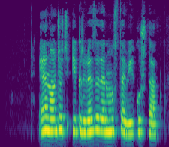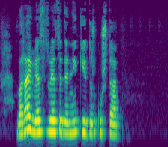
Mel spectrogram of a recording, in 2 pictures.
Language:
Mari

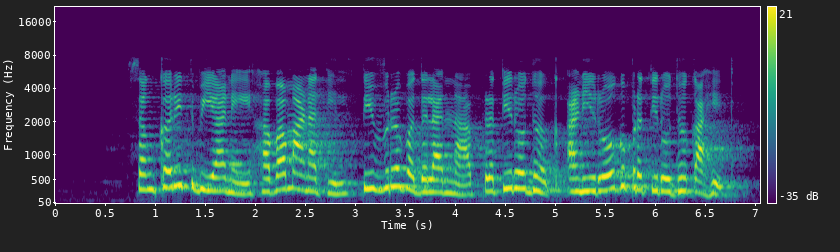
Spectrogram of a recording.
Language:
Marathi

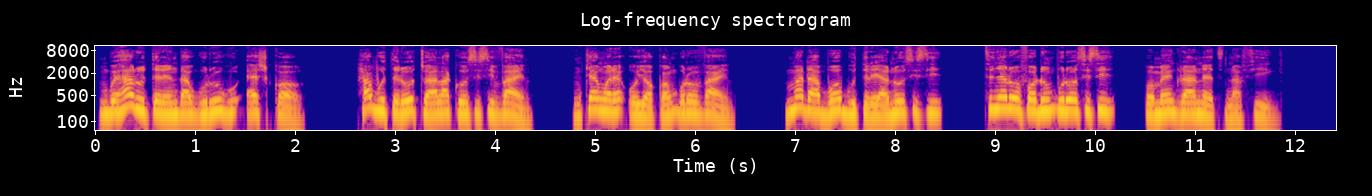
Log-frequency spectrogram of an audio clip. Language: Igbo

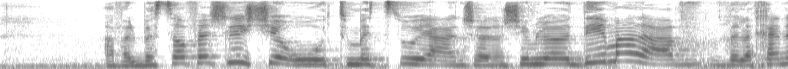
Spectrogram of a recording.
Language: Hebrew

